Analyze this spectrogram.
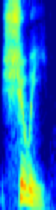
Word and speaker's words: shall: form pronunciation there like I wish she'd say sh we right because that's how we say it in American English as well should we dance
